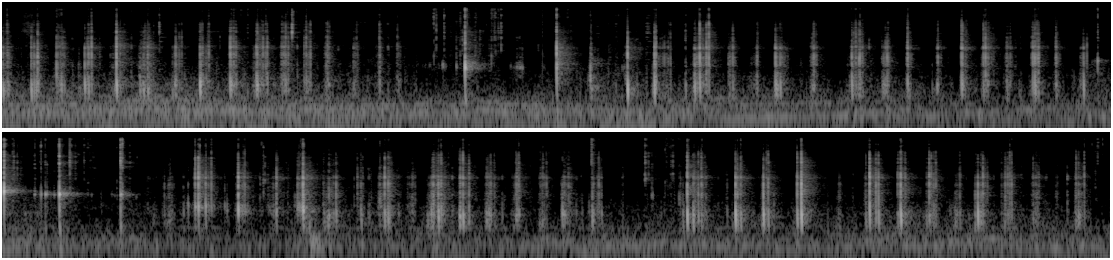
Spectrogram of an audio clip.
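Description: Close-miked chewing of a bitten-off chunk of white chalk: a steady run of crisp crunches, about two or three a second, as it is ground between the teeth.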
